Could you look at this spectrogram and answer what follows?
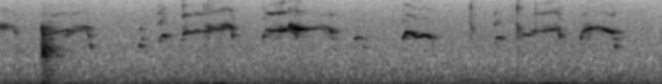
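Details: At a rehabilitation centre, a non-releasable female bald eagle fostering a bald eaglet from Powell River. High wavering whistles, some with sharp clicks between them, repeat irregularly over about eight seconds against a soft low hum.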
